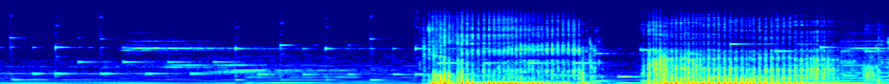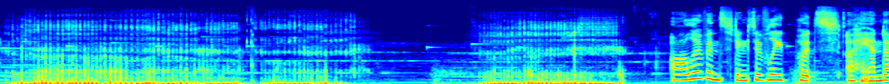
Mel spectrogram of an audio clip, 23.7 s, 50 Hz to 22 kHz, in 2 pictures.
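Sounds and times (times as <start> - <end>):
deep guttural growl with heavy bass: 5.6 - 8.0, 8.6 - 16.8, 17.6 - 20.2
speech: 21.0 - 23.6.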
